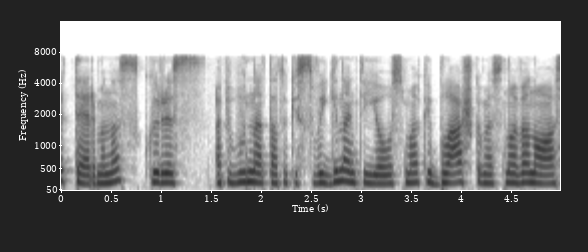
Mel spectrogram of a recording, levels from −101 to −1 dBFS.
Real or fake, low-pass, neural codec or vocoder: real; 7.2 kHz; none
